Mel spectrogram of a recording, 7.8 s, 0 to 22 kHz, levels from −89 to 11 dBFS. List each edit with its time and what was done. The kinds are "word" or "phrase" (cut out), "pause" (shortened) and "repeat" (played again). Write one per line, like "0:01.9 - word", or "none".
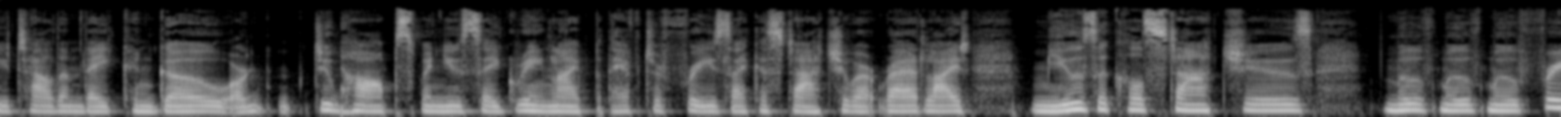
0:01.7 - word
